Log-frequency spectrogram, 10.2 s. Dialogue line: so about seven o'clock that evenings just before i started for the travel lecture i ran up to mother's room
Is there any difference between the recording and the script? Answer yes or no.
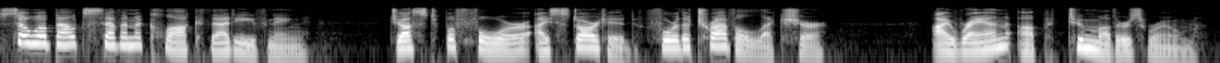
yes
